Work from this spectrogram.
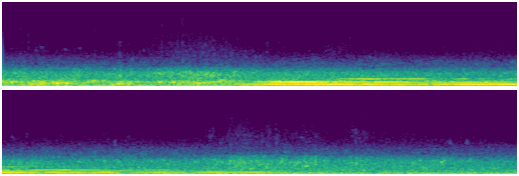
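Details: Deep whale moans, part of an hour of whale sound: a very low tone is held steadily for about three seconds with a softer higher voice above it, then thins away into a steady low background hum.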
